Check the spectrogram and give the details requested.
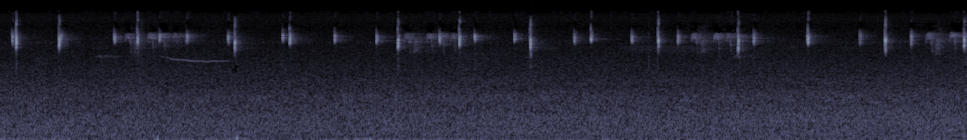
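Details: Dark-eyed junco perched on a twig in a Coast Live Oak, giving sharp, very high ticking chips at an uneven pace, roughly two per second, with a faint thin whistle briefly in the background.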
